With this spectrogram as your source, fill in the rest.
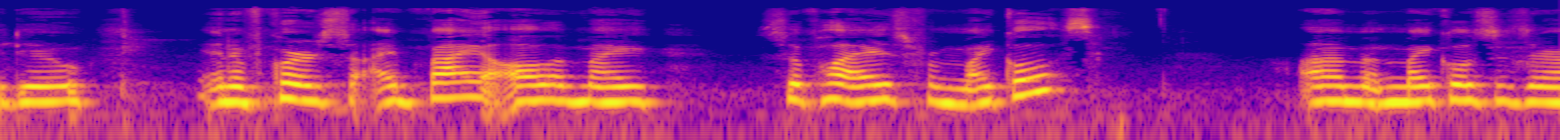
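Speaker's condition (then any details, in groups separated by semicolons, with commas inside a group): Cerebral palsy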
